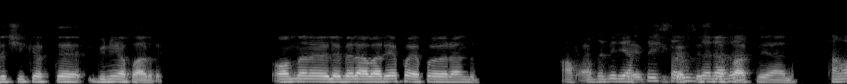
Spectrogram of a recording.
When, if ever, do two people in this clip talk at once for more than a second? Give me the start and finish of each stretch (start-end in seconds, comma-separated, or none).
5.8-7.5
